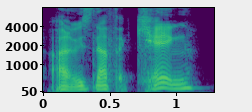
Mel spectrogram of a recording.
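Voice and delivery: normal talking voice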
